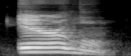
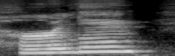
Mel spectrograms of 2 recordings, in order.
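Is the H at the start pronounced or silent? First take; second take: silent; pronounced. First: The word begins with a vowel, H silent. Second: The word begins with an audible H sound. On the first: The speaker calls it right. "the H is silent. That's how you say it" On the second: The speaker calls it wrong. "I kept saying heirloom"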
